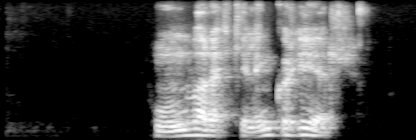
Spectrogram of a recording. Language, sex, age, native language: Icelandic, male, 50-59, Icelandic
